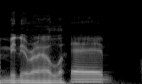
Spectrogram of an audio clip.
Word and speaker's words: Raiola: Jonathan Barnett, like the super agent, and Mino Raiola, is that how you say his name? – Yeah, Mino Raiola.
